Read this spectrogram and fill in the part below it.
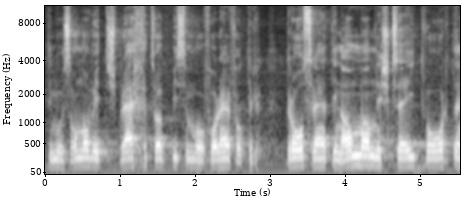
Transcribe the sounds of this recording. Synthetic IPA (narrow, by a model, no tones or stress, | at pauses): d̥imuəsonɔʋɪd̪əʃpɾæχːət͡suœpːisəmʋofɔɾhæːɾfɔd̥̪əɾ | ɡ̥ɾoːsɾæːt̪ɪnɑmːɑnɪʃksɛɪtʋɔːɾd̥ə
